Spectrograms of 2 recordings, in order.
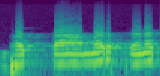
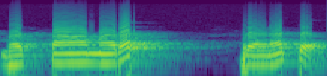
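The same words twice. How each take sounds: First: The syllable before 'pra' gets no extra stress. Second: The syllable before 'pra' gets extra stress. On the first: The speaker calls it wrong. "Bhaktamar प्रणत नहीं" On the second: The speaker calls it right. "क्योंकि आगे प्र आया है तो extra slight प का उच्चारण करना पड़ेगा"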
